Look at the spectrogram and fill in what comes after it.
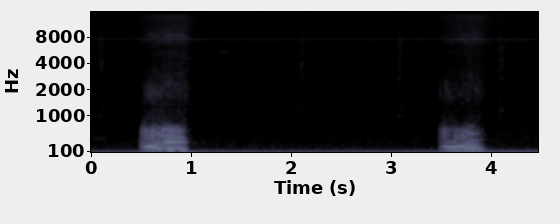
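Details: King Charles spaniel snoring loudly in sleep: two short, buzzing snores about three seconds apart over steady room hum.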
